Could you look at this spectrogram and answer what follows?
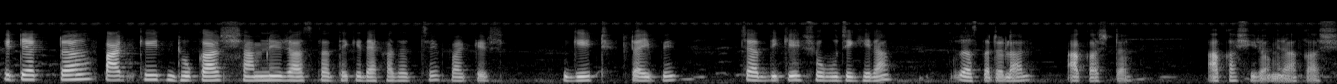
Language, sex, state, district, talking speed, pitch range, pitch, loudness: Bengali, female, West Bengal, Kolkata, 110 wpm, 180-200 Hz, 190 Hz, -21 LUFS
